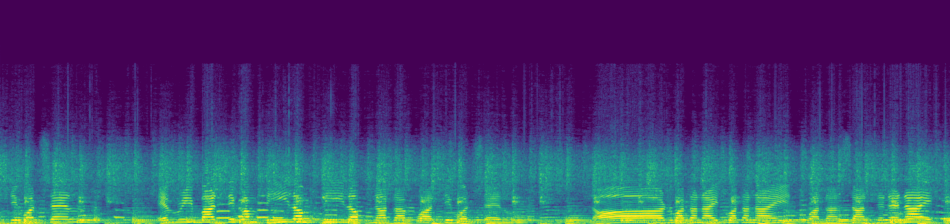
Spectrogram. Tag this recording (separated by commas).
Orchestra, Music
